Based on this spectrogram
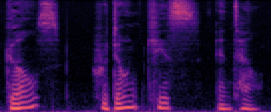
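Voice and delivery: ordinary delivery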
